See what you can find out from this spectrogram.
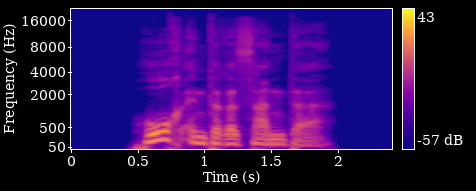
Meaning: inflection of hochinteressant: 1. strong/mixed nominative masculine singular 2. strong genitive/dative feminine singular 3. strong genitive plural
- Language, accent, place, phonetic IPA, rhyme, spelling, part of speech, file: German, Germany, Berlin, [ˈhoːxʔɪntəʁɛˌsantɐ], -antɐ, hochinteressanter, adjective, De-hochinteressanter.ogg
